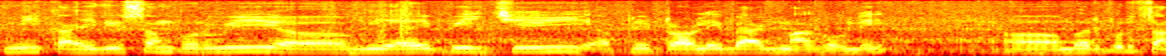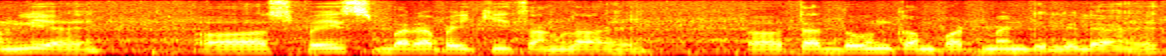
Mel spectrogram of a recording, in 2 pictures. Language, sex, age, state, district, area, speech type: Marathi, male, 60+, Maharashtra, Yavatmal, urban, spontaneous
